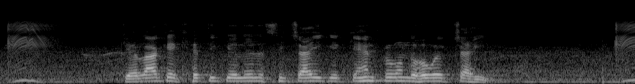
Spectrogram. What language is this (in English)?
Maithili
